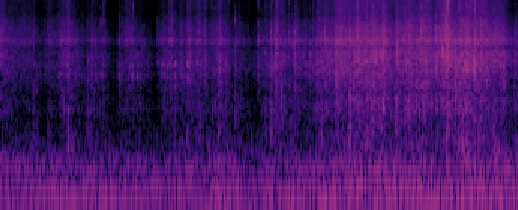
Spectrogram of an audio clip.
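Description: Faint crinkling and rustling of plastic packaging being handled, with many small scattered crackles, a little louder in the second half.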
